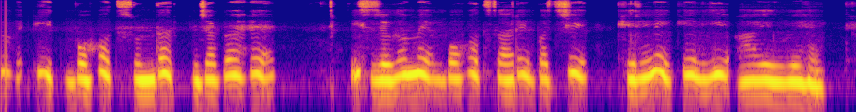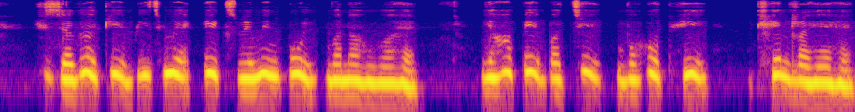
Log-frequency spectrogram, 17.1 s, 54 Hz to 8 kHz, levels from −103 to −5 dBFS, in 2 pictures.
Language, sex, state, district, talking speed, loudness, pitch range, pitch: Hindi, female, Bihar, Saran, 130 wpm, -15 LUFS, 225-290 Hz, 250 Hz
